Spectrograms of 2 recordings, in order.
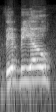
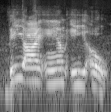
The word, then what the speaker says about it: Vimeo: channel that he uses is uh Vimbo it's owned by YouTube did I say it right v-i-m-e-o Vimeo there you go thank you John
